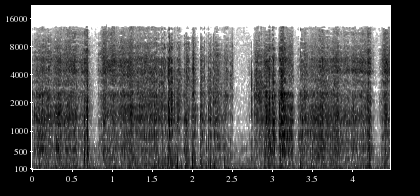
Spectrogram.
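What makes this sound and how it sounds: Fingernails scratch along the end and side of a long, hollow, carved wooden incense box held up close. The result is a steady, bright, raspy scraping texture with a few brief pauses and slight changes in stroke.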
